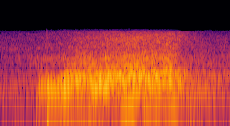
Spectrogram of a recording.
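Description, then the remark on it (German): A BMW motorcycle with an aftermarket Remus exhaust revs up loudly in a tunnel, holding a deep, throaty roar for about two seconds before easing back down to a lower rumble. “Ja, da ist natürlich jetzt alle Motorradfreunde und ich weiß, im Moment ist ja in Deutschland Motorradlärm ein Thema, aber”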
